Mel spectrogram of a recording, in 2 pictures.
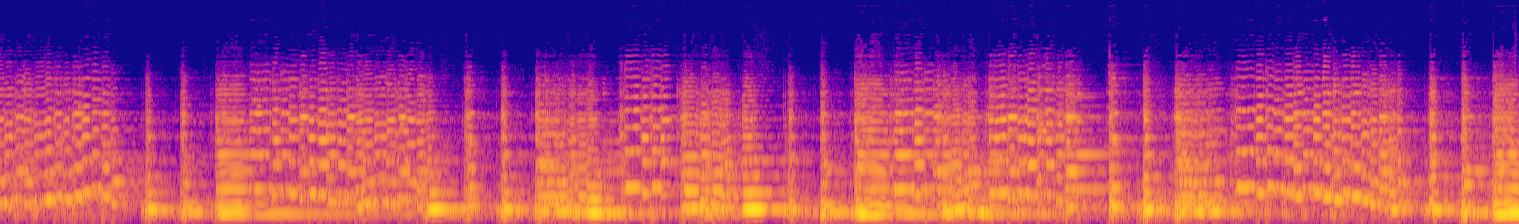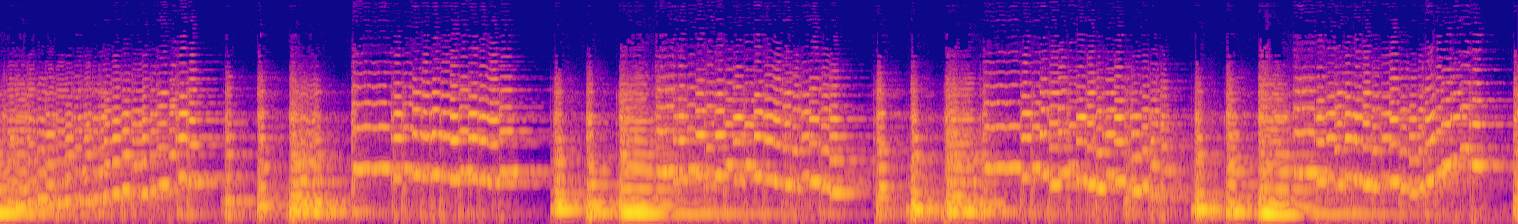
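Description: Unaccompanied violin played live, in busy phrases that keep coming back to a held low note near the bottom of the instrument's range. Sweeping runs go down and then back up the strings around the middle, and another rising run comes near the end.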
